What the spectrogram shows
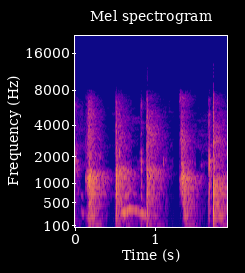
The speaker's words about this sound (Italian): glielo vogliamo fare un applauso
